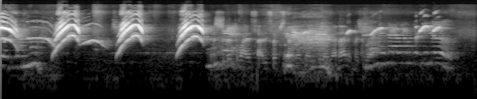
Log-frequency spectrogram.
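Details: Household ring-necked parrot saying "mummy": three loud rising-falling arched syllables, then softer chattering and short upward whistles that trail off.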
